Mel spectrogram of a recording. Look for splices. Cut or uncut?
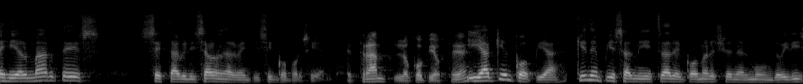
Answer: cut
